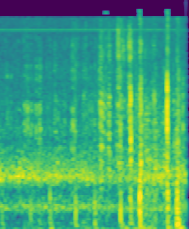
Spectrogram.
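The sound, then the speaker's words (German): Horse hooves clip-clop in a quickening rhythm as a rider swings onto the horse and turns around on the spot to ride off, several sharp hoof strikes over a steady low rumble, moderately loud, with no voices. “Schnell schwingt sich der Mörder auf sein Pferd und macht auf der Stelle kehrt.”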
